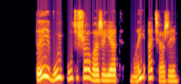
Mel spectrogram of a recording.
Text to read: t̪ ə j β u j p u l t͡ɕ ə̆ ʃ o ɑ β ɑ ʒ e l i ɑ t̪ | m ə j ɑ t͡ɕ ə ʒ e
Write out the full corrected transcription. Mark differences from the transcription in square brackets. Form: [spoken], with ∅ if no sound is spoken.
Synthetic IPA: t̪ ə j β u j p u l t͡ɕ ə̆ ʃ o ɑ β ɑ ʒ e l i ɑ t̪ | m ə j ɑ t͡ɕ [ɑ] ʒ e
